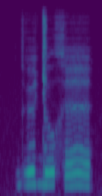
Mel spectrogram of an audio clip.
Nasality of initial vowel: oral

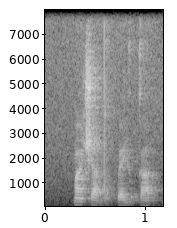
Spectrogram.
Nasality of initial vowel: nasal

